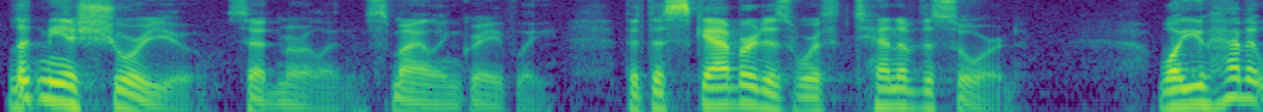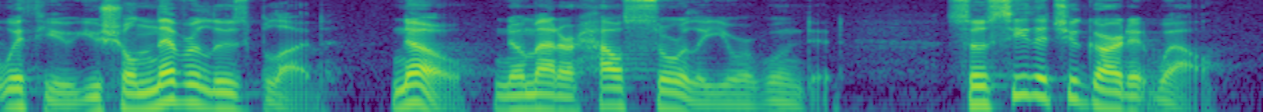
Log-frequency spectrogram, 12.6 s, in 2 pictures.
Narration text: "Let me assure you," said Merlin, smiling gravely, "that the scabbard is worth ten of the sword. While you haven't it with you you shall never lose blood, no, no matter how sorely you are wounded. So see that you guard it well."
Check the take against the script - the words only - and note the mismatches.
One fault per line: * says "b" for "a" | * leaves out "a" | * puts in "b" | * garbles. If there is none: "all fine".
* says "have" for "haven't"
